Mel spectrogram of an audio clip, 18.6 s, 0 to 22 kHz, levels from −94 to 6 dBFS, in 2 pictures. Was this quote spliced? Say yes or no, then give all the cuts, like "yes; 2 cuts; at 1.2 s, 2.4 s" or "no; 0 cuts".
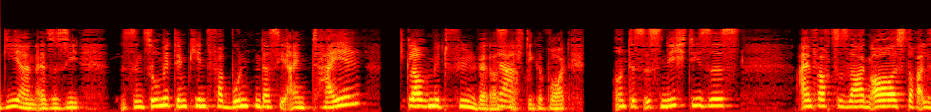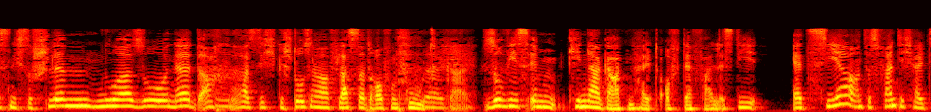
no; 0 cuts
